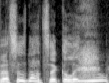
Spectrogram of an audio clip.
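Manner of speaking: mock disbelief, pitched high.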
